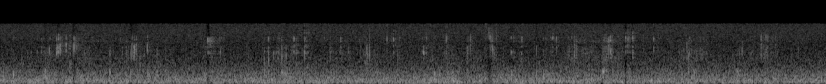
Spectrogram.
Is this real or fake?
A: real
